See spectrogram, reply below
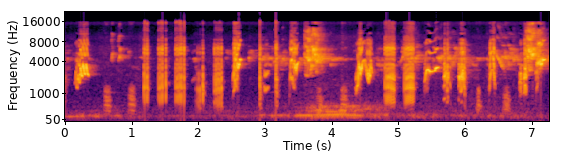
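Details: Black-winged myna singing vigorously as training material for other mynas: a fast run of short harsh chips, a longer hoarse rasping phrase, then scratchy squawks and thin high whistles, with a faint low hum underneath.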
